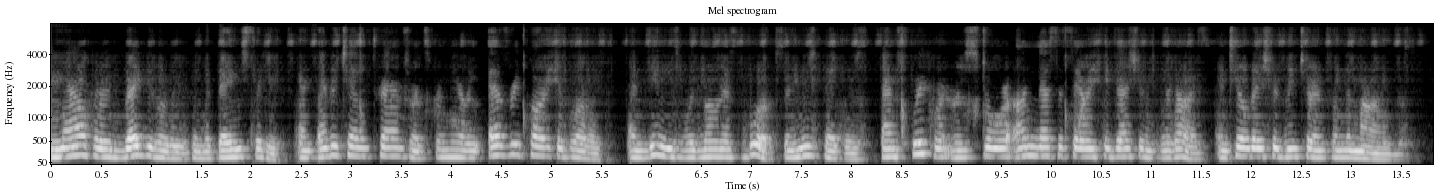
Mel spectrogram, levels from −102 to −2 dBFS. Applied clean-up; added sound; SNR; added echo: neural mask model DeepFilterNet 3.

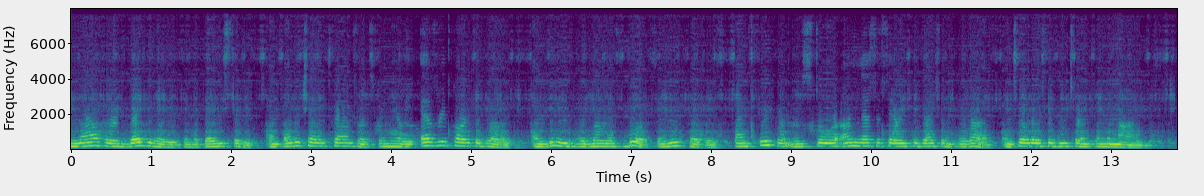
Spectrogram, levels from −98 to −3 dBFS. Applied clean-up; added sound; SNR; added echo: neural separator model SepFormer DNS4.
